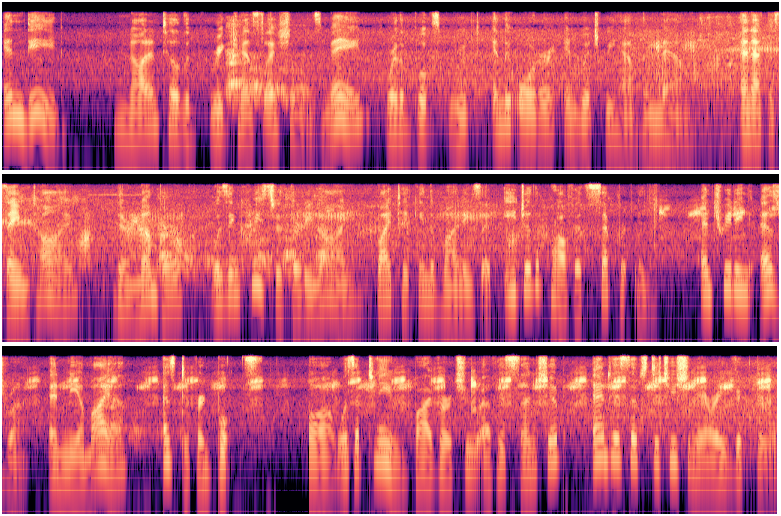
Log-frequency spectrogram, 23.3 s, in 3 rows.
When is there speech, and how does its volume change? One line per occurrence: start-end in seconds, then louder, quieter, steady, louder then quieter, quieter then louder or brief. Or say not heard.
0.0-23.2 steady.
